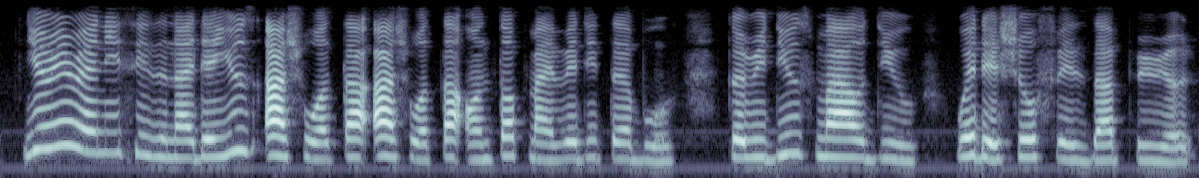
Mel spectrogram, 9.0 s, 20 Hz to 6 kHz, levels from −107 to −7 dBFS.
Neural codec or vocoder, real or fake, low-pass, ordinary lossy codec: none; real; 5.4 kHz; none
